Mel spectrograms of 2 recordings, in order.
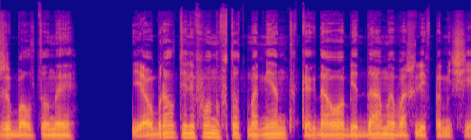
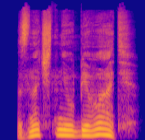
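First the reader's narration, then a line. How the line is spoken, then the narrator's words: Sighing. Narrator (Russian): вздохнул я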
